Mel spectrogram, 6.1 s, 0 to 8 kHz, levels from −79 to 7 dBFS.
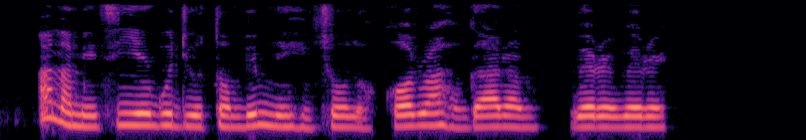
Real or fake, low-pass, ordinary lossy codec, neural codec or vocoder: real; 7.2 kHz; AAC, 32 kbps; none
